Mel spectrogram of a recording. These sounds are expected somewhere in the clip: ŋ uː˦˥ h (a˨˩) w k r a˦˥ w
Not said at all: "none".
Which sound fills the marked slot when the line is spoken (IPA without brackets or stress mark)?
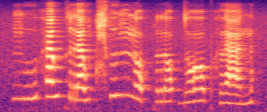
a˥˩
